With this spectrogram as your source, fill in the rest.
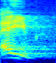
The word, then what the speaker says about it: ऐब: ऐब, अगर आप में कोई कमी है तो मम्मी या पापा कहते हैं ऐब, ऐब होता है, तो उसका करेक्ट प्रोनाउंसिएशन होता है ऐब।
